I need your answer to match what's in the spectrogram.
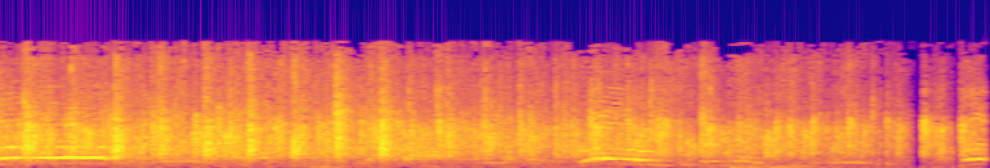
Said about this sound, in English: Come on, clap your hands if you trust the Lord.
